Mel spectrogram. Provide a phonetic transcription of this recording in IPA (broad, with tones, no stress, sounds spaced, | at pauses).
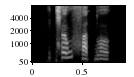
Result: c ə˧˥ w f a˨˩ t̚ w o˨˩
